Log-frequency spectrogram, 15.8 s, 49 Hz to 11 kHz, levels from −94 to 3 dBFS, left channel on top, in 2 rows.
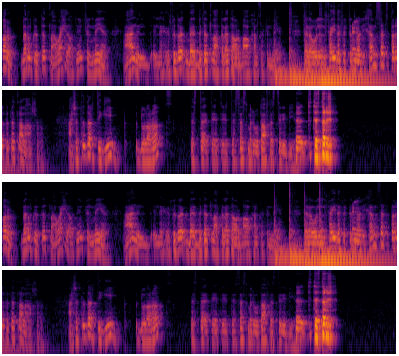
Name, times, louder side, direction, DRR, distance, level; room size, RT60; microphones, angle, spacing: voice 1, 0.0-2.1 2.4-5.6 5.8-8.6 9.2-10.2 10.6-11.0 11.7-13.8, left 2 dB, 70° left, 1.8 m, -42 dB
sound 1, 5.4-8.0, equal, 80° right, 2.3 m, -39 dB
voice 2, 13.8-14.5, left 3 dB, 35° left, 1.1 m, -27 dB
21.5 x 8.9 x 2.4 m
head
